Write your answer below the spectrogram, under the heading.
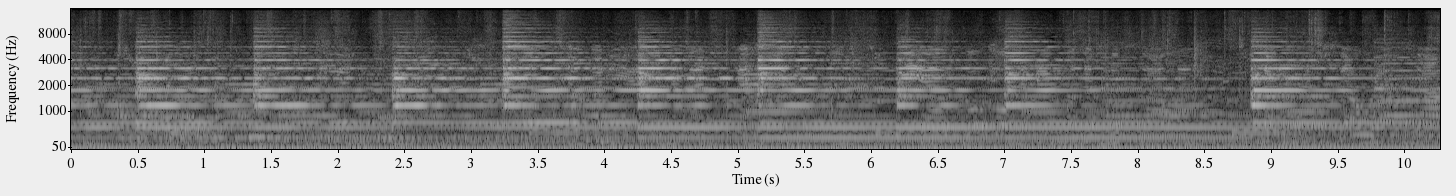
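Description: Church bells ringing, struck about once a second, each strike ringing on over a steady held tone that stops near the end.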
